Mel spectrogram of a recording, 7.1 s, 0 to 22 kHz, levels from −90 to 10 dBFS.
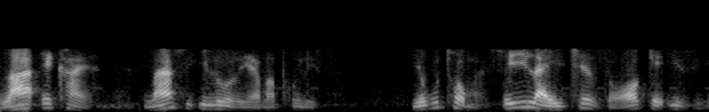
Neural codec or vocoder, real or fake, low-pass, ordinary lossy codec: none; real; 3.6 kHz; none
